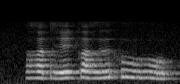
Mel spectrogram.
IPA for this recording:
ɦ ɐ dʱ e k ɐ ɦ ɨ h uː ɦ u

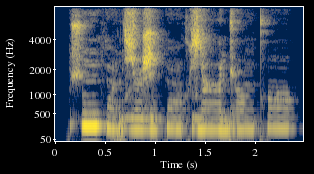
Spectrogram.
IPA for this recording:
ʃ ũː˦ f ɔ̃˨ r ʑ ə˞˨ ʐ ɪ˨ p ɔ̃ː˨ χ ʑ ɑ̃ː˨ ɡʲ ɔː˨ ŋ kʰ ɔ˦

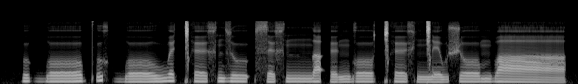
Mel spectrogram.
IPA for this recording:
u ɡ͡b oː pʼ u x ɡ͡b oː w ɘ ǀʰ ɘː x n z uː ʔ s ɘ x nː a ʔ ɘ ŋ ɡ oː ǀʰ ɘː x ŋ͡ǀ e w ʃ oː m b aː

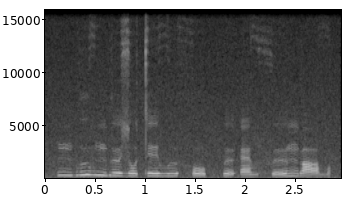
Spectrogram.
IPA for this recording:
m b ɯ v ŋ ɡ ø z o t e v ɯ h o pː ø ʔ æ v f ø ŋ ɡ ɑ v

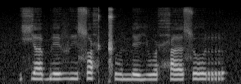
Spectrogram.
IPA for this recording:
ç æ˦ b e˦ v i˦ s ɒ˦ ħ ǁ u˨ n e˨ j u˨ ħ æ˦ s o˦ r

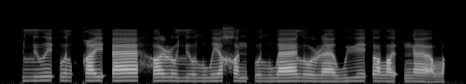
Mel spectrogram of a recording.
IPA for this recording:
lʲ ʊ e̯ ʔ ʊ l q e ʔ æ h ʌ ɭ ʊ lʲ o l w e χ ə n ʔ ʊ l w æ l o ɭ æ w y e̯ ʔ ə lˠ e ʔ ŋ æ lˠ

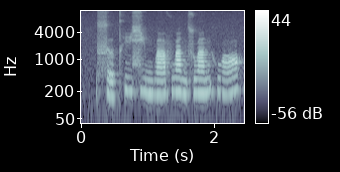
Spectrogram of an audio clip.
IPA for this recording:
s ɹ̩˨˩ t̪ʰ i˥˧ ɕ i˥˩ m w ä˧˥ f w a˥˩ n s w a˧˥ n x w ɔ˧˥

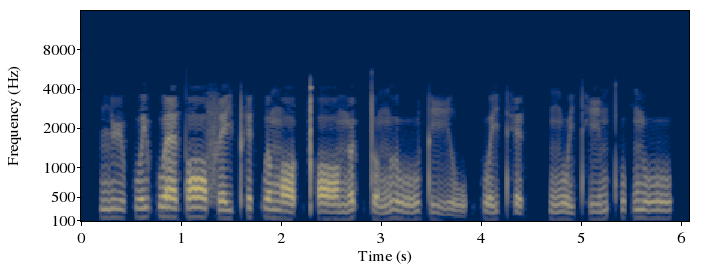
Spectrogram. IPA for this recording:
n̪ yː˨ kʷ e˧ j kʷ ɛː˧ t̪ ɔː˥ f e˧ j pʰ ɪ˥ k̚ l ʊ˧ ŋ ɔː˨ t̚ pʰ ɔː˧ n̪ ɵ˥ t̚ t̪ ʊ˨˥ ŋ l uː˨˧ t̪ iː˨˩ w | kʷ e˨˧ j t̪ʰ ɪ˨ k̚ | ŋ uː˨˩ j t̪ʰ iː˨˥ m kʷʰ ɪ˨˥ k̚ n̪ uː˧

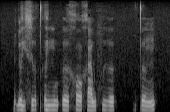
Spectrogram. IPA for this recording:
ɗ ə˨˩˨ j s ɨ˨˩ ə̯ t̪ʰ ə˧ j m u˨˩˦ ʔ əː˨˩˦ x ɔ˧ x a˧˥ w f ɨ˧ ə̯ | t̪ ə˨˩˦ ŋ

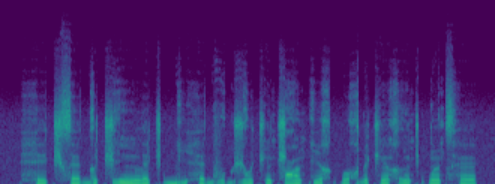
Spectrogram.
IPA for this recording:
h e t͡ʃ s ɛ ɡ ə t͡ʃ ɣ ĩ l ɛ t͡ʃ ɡ͡b i h ɛ ɡ v ʊ ɡ ʒ ʊ t͡ʃ ẽ t͡ʃ ʕ ə̃ k i χ k͡p u χ ɗ ə t͡ʃ ẽ χ ɣ ə̃ t͡ʃ k͡p ə̃ t͡sʰ ɛ̃

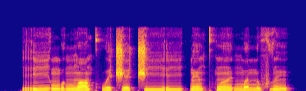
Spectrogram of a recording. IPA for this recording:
r iː ŋʷ i ŋʷ ɑ̃ kʷʰ e t͡ʃ e t͡ʃ iː ɾ iː k͡p ẽ kʷʰ ə̃ː ɪ̯ ŋ͡m ə n ə xʷ ð ĩ

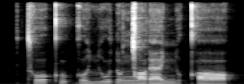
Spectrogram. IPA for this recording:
tʰ o kʼ u k o ʎ u ɗ o ŋ͡ǀ ɒ ɾ æ ɲ o kʰ ɒ

